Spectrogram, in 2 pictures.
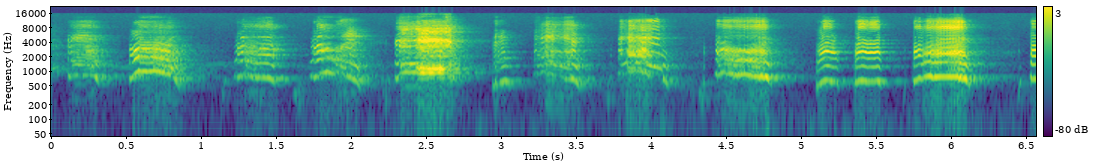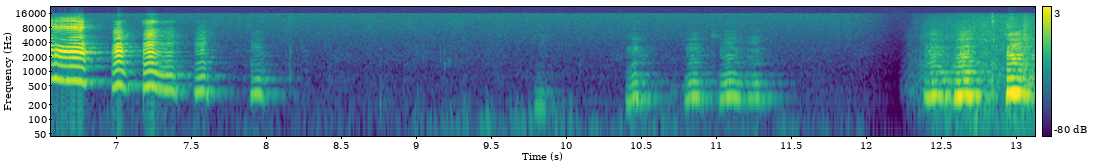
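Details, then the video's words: Baby chimpanzee producing a fast series of tonal hoos and whimpers that slide downward and fade, then a lull with faint soft calls before a louder burst at the end. "Baby Chimpanzee Sound"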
